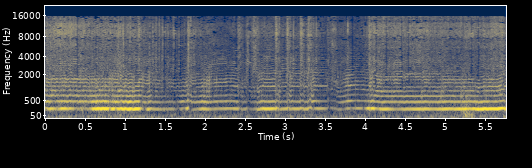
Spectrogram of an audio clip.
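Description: A fly buzzes steadily, a low droning hum that swells and fades as it moves about.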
